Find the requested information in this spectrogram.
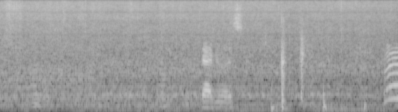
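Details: Honey bees buzzing in a steady, low droning hum throughout, with brief Spanish speech and a few sharp clicks and knocks in the second half.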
